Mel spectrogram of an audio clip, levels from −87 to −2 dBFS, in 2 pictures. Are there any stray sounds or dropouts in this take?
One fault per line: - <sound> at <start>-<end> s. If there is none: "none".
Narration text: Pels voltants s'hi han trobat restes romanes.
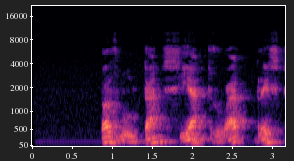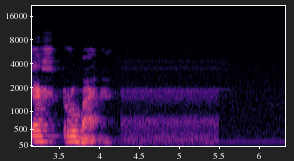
none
